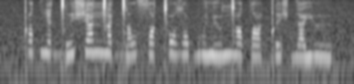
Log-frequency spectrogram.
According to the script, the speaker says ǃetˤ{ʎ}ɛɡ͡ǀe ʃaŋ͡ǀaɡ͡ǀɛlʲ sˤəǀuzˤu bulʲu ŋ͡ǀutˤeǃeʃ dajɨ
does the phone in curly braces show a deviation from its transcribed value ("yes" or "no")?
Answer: no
